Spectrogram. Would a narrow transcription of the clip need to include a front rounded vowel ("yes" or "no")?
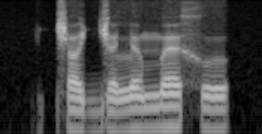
no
